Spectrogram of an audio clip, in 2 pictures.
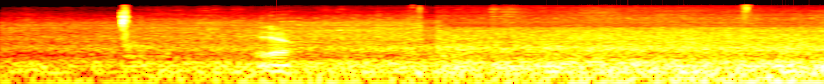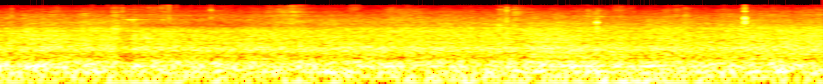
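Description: Freight train of tank cars and multilevel autorack cars rolling past, a steady rumble of steel wheels on rail that grows louder over the first few seconds and then holds.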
